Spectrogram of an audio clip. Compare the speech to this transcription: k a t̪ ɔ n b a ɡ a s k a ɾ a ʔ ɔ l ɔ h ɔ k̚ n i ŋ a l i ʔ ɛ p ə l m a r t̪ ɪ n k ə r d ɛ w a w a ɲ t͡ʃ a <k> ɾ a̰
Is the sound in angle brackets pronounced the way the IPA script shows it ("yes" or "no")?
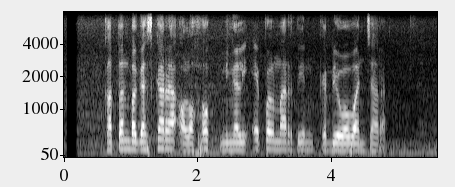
no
